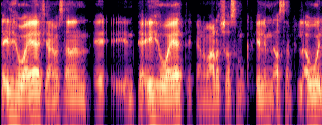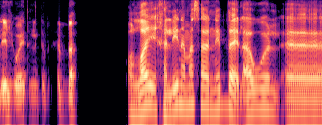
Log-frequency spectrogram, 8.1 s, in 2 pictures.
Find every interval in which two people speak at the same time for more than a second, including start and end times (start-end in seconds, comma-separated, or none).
none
